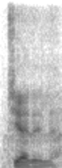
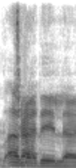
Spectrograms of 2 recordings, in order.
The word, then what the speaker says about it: Sciarella: Es la campechana, porque digamos técnicamente sería Sciarella, en la pronunciación adecuada del italiano. Toda la vida es Sciarella. Es Sciarella. Acá Charela, tenemos infinidad de casos barilochenses donde eso sucede con otros.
